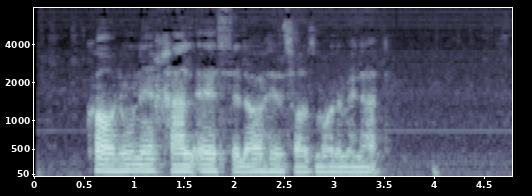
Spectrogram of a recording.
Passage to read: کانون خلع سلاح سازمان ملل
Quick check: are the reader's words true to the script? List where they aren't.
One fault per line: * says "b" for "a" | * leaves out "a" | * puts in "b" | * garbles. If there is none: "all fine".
all fine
